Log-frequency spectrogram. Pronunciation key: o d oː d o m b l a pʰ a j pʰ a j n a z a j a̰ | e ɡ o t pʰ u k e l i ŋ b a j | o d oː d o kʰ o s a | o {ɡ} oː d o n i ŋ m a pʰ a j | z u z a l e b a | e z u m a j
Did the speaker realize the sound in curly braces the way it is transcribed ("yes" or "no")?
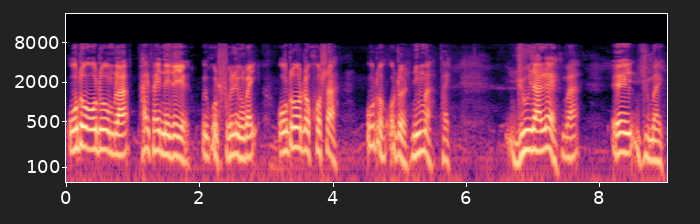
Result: no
